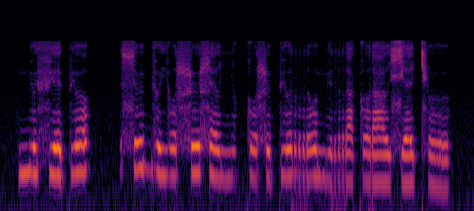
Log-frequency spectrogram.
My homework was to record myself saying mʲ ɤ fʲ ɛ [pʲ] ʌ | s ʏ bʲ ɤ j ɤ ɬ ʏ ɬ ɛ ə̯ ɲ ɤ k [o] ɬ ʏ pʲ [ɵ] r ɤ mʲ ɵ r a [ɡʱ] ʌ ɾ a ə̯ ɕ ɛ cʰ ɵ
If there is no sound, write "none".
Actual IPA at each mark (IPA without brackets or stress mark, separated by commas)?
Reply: pʲ, ɤ, ɤ, k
